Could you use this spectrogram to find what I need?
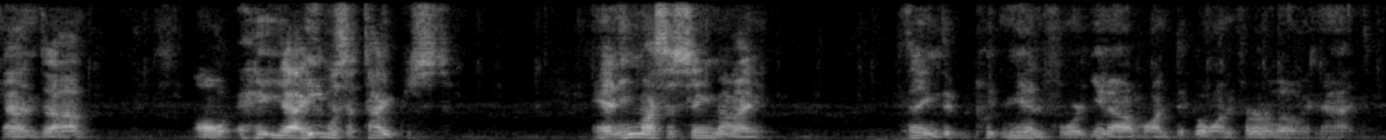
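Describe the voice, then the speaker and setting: With lively intonation and a medium pitch, a man talks in a somewhat breathy voice at a moderate pace, leaving long, frequent pauses, his loudness swinging widely. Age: 80s+. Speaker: grandfather and military veteran. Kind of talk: family interview, reminiscing. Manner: halting, repetitive.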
